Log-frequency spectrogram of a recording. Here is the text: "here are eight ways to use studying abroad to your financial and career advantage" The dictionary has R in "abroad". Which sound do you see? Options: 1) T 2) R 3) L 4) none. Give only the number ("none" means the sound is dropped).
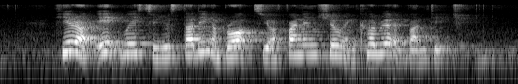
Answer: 2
